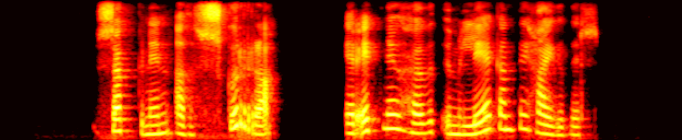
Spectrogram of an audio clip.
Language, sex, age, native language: Icelandic, female, 30-39, Icelandic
